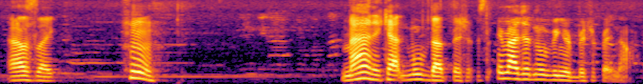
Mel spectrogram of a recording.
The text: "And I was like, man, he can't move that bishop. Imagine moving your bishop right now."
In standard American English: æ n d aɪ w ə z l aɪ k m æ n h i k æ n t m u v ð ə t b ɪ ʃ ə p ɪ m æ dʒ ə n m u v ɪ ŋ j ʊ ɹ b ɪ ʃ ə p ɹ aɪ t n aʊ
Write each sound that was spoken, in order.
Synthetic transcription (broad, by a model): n aɪ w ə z l aɪ k m æ n h i k æ n t m u v ð ə t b ɪ ʃ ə p ɪ m æ dʒ ə n m u v ɪ ŋ j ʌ ɹ b ɪ ʃ ə p ɹ aɪ t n aʊ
